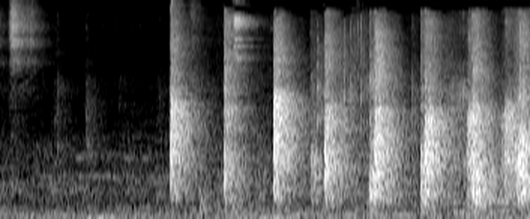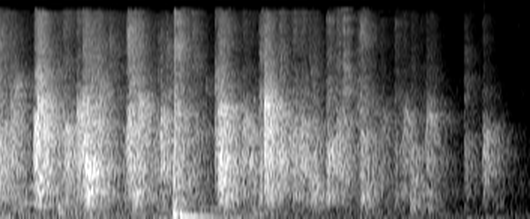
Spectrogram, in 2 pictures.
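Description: A small audience clapping. The claps come in as separate strokes about a second and a half in, build up, then thin out and stop near the end.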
